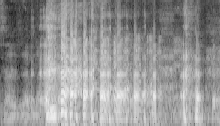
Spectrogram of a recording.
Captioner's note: laughter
